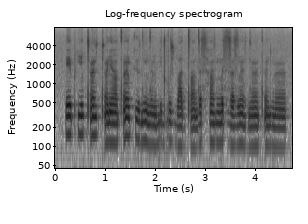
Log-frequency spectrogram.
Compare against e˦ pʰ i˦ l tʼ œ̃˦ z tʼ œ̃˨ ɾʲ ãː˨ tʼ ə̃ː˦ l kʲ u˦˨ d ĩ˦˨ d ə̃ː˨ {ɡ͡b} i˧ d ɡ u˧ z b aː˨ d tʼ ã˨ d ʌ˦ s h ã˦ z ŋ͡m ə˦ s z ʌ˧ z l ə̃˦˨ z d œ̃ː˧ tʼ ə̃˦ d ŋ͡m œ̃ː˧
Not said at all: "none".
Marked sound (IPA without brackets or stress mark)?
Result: ɡ͡b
